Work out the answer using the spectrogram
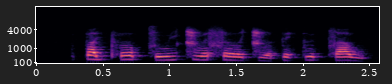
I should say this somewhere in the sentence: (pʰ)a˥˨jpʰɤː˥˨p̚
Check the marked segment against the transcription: incorrect: p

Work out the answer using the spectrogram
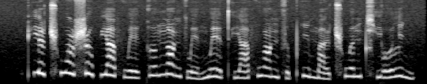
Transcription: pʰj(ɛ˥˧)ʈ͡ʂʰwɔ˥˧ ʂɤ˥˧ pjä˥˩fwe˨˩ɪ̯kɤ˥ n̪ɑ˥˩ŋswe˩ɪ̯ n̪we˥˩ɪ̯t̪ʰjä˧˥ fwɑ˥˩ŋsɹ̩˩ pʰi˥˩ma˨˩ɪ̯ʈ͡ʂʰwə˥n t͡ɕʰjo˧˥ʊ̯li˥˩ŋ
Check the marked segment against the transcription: correct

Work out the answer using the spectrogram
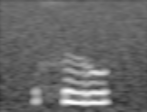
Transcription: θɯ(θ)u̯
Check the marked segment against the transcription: incorrect: none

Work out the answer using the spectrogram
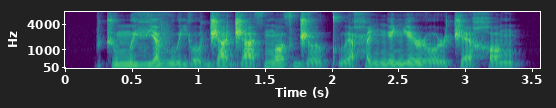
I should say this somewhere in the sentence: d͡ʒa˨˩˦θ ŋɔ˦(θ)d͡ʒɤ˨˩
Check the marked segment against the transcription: correct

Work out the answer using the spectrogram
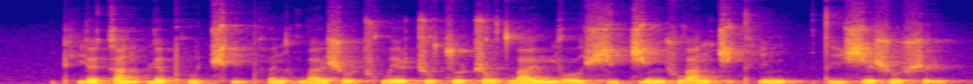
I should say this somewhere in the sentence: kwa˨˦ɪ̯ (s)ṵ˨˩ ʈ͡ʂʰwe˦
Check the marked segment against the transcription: incorrect: ʂ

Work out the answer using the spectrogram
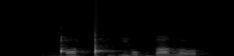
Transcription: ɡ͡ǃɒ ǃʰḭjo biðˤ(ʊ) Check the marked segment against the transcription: incorrect: u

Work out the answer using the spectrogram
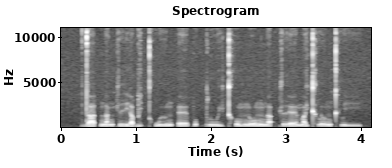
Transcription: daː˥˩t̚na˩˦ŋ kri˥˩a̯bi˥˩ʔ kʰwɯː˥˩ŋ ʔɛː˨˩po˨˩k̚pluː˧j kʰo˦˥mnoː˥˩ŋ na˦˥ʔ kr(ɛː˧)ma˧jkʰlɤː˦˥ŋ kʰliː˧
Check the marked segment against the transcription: correct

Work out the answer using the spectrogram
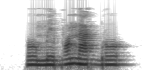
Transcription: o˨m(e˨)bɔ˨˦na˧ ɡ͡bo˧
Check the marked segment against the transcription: correct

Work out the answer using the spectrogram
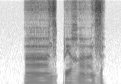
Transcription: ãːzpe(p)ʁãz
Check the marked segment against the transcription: incorrect: none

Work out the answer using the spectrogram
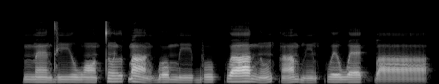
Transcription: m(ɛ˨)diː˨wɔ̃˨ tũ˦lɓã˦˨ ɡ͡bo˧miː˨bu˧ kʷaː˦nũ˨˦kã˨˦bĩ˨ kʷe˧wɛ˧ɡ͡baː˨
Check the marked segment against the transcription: incorrect: ɛ̃˨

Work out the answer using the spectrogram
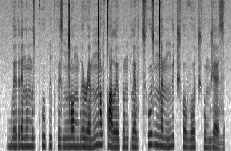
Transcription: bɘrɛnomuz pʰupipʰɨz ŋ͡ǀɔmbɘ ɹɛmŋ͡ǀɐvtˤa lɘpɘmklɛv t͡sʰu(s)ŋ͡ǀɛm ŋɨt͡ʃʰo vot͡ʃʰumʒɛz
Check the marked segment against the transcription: incorrect: z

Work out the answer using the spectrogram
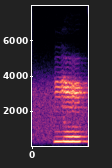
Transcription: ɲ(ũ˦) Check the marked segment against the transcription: correct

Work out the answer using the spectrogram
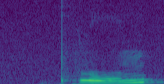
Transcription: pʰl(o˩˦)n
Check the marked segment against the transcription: correct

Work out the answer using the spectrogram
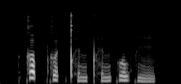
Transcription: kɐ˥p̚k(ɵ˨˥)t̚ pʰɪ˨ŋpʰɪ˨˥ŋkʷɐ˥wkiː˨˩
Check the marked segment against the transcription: correct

